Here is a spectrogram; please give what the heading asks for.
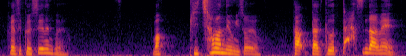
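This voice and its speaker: A man leading a Bible study, talking casually and acting out quoted prayers with feeling. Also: fairly high pitch. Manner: animated, laughs while telling stories, acts out quoted prayers. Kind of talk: casual Bible teaching talk.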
